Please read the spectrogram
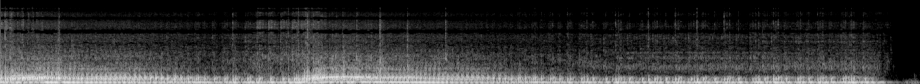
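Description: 1980 Honda CB750's inline-four engine running during a carburettor sync, its pitch rising and falling back twice, once near the start and again about three seconds in. The sound cuts off suddenly near the end.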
